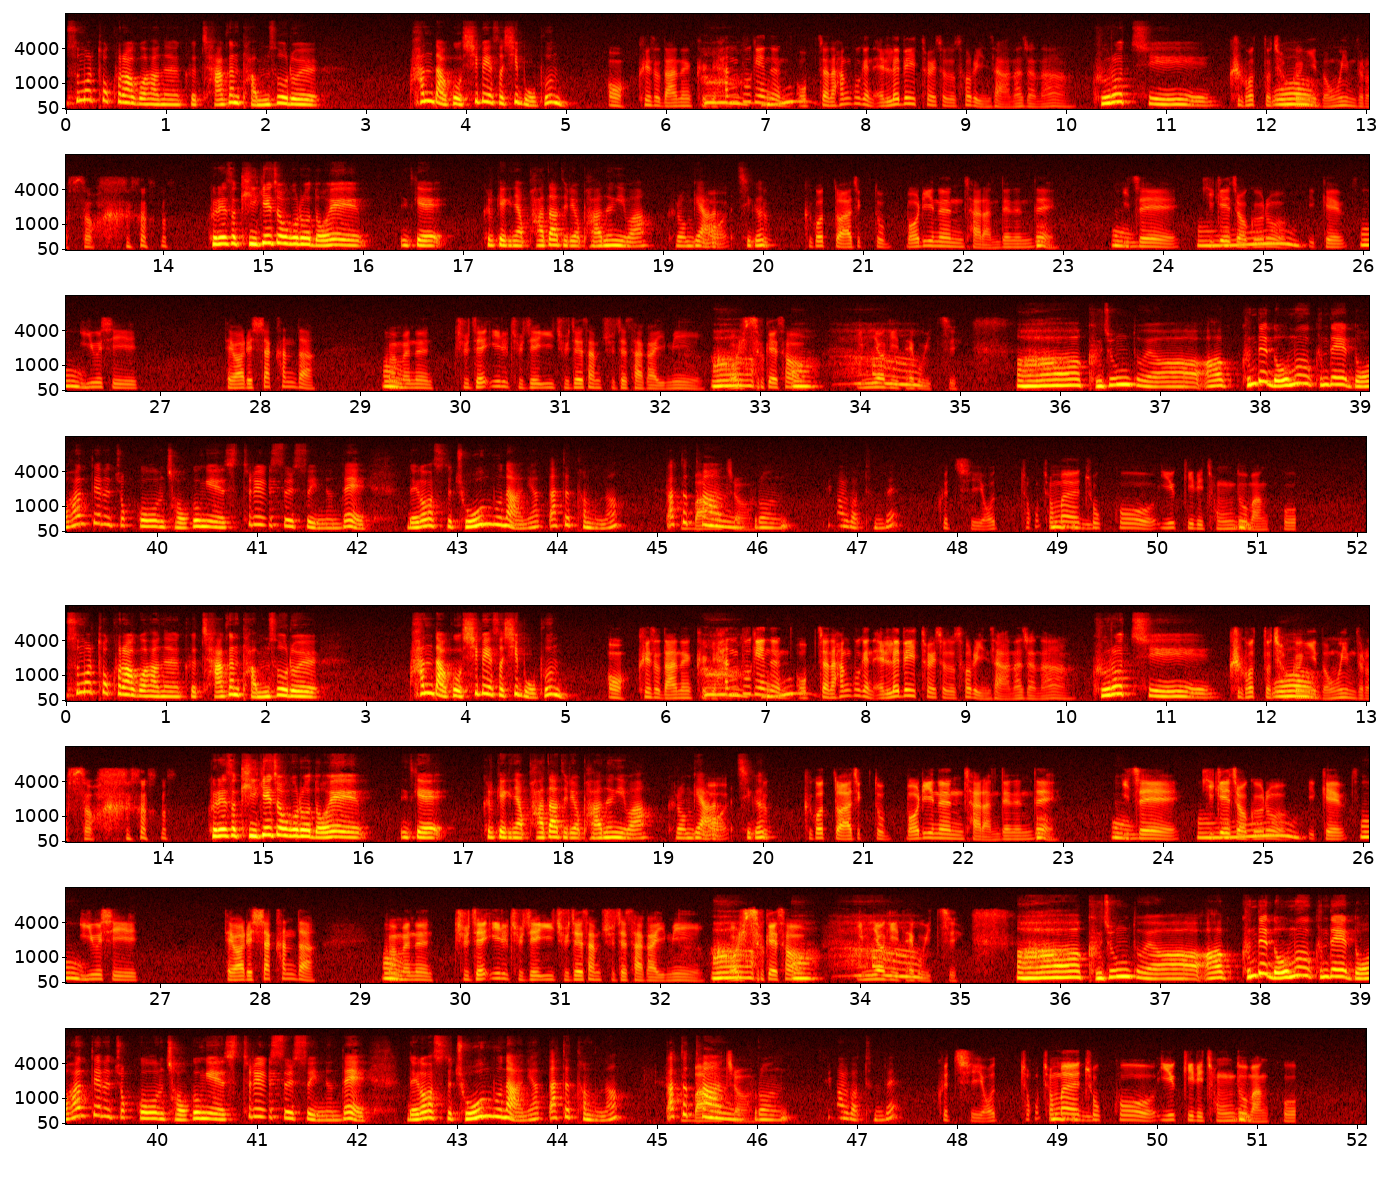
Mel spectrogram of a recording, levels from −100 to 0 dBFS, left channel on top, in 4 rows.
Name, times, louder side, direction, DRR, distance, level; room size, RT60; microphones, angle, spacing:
voice 1, 0.0-2.5 3.4-5.0 6.4-7.4 10.3-11.5 12.1-12.5 14.5-16.0 16.4-16.8 17.2-18.9 19.1-20.1 22.7-22.8 23.5-23.8 24.3-25.4 26.0-26.3 29.2-29.5 32.5-32.9 33.3-33.5 33.8-34.6 35.6-44.6 45.1-46.3 46.8-47.4 48.9-49.2 50.8-50.9, right 2 dB, 35° right, 2.7 m, -30 dB
voice 2, 5.4-10.1 11.6-13.9 19.4-19.7 19.9-20.1 20.4-22.9 23.6-25.2 25.6-25.8 26.2-26.8 27.6-28.5 29.2-32.4 32.7-33.5 34.0-35.5 45.2-45.9 47.8-51.4, right 5 dB, 70° right, 4.3 m, -39 dB
head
